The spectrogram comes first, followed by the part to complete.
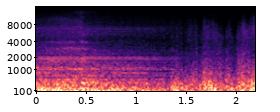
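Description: Steady low rumble of a moving vehicle heard from inside it; the deepest part of the rumble drops away about a second and a half in.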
